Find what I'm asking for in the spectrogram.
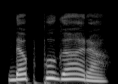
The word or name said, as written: ಡಪ್ಪುಗಾರ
